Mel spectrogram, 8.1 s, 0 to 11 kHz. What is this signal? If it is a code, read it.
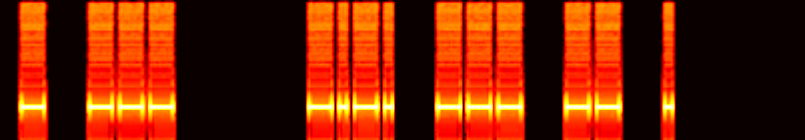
Morse code, heard as a keyed tone, about 16 wpm, spaced as for 11 wpm, 800 Hz. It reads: TO COME
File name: QSOs / QSOs-mp3s / WA7QOX 1@10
